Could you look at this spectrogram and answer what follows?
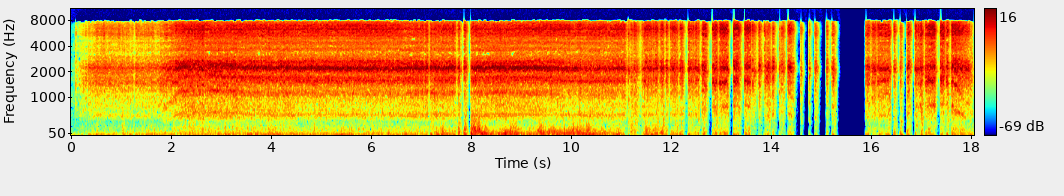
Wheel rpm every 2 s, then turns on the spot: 30, 120, 140, 140, 140, 140, 160, 100, 130.
none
